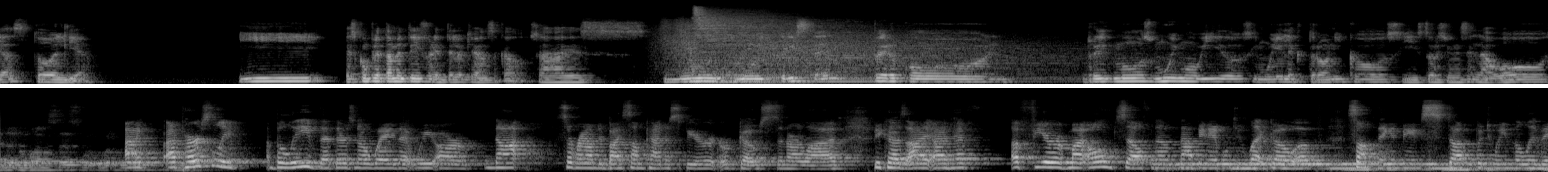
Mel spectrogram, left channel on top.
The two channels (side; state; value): both; different; correlation 0.00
